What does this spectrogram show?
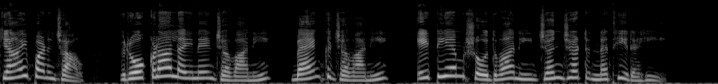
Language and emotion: Gujarati, neutral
